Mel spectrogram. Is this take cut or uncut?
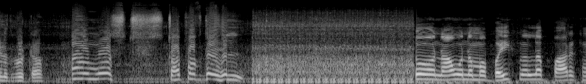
cut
